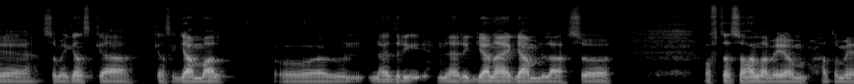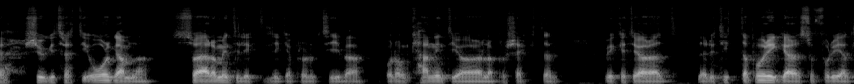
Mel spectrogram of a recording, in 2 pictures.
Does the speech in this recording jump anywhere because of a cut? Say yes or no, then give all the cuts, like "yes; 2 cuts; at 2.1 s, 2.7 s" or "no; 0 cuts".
no; 0 cuts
